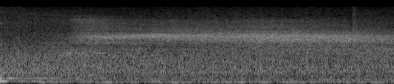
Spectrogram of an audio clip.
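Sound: river water flowing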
